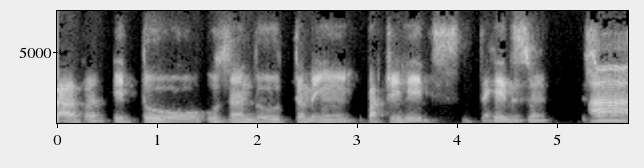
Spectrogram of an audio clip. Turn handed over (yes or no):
yes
